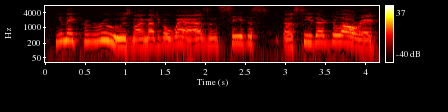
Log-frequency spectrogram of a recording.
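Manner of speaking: a troll proudly showing off magic wares; grandiose troll merchant. Acted.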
